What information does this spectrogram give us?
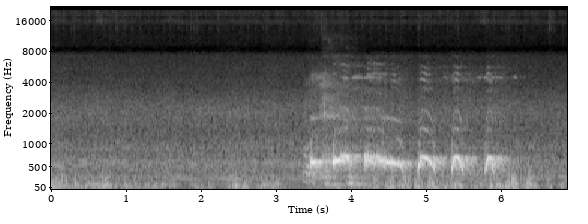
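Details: Spotted dove cooing in a standard, attractive voice for daily decoy training: after quiet, a long low coo leads into three brief curved coos, each slightly dropping in pitch.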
